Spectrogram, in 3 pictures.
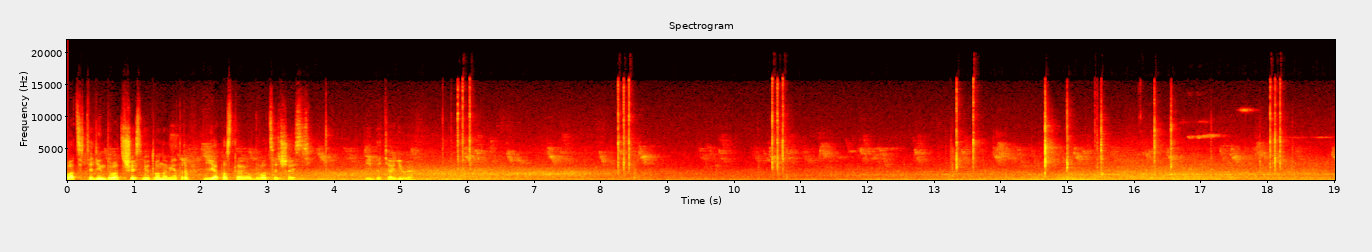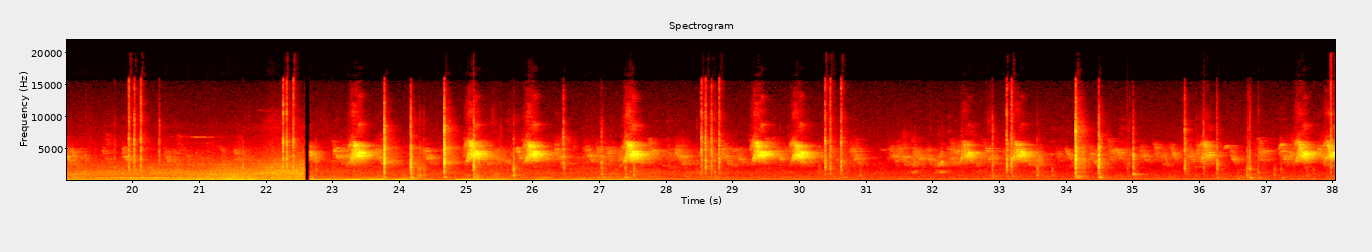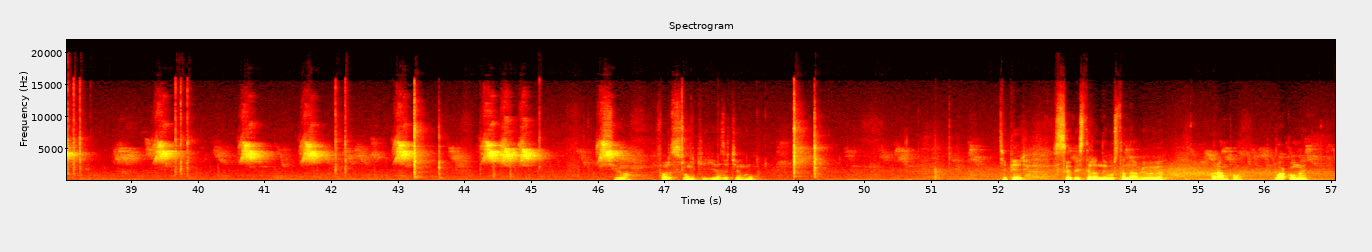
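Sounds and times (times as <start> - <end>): small birds chirping: 0.0 - 57.0
wrench clicking: 5.6 - 6.2, 8.2 - 8.6, 10.5 - 11.0, 13.2 - 13.8, 14.6 - 16.8, 17.8 - 18.5, 19.7 - 20.6, 21.6 - 22.6, 23.7 - 27.7, 28.5 - 29.0, 30.3 - 31.0, 32.9 - 35.1, 35.8 - 38.4, 39.4 - 40.0, 42.0 - 42.4, 43.1 - 43.8, 48.9 - 49.5.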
